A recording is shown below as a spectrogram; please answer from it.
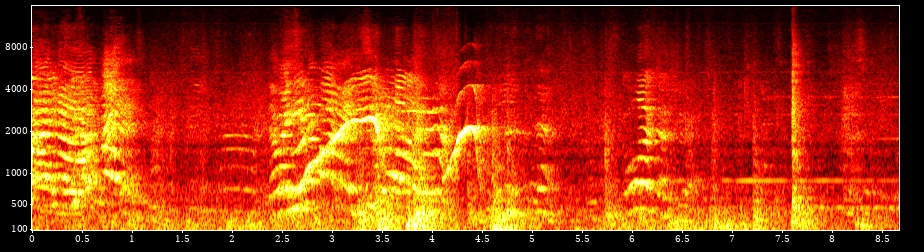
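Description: Children's voices shouting and calling out on a stage in a hall, with a few high rising cries in the middle, but no clear words. A single sharp knock comes near the end.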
